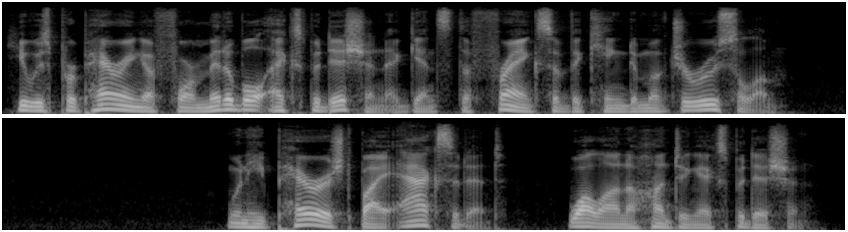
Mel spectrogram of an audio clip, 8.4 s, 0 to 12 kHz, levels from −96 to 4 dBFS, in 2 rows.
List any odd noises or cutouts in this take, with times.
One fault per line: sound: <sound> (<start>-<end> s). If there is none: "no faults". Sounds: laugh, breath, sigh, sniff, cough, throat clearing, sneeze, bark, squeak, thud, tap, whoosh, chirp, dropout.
no faults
